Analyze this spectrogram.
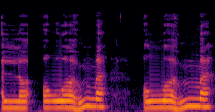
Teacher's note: ہم میم کے اوپر ایک الف کی مقدار رکیں گے کیونکہ یہ میم مشدد ہے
